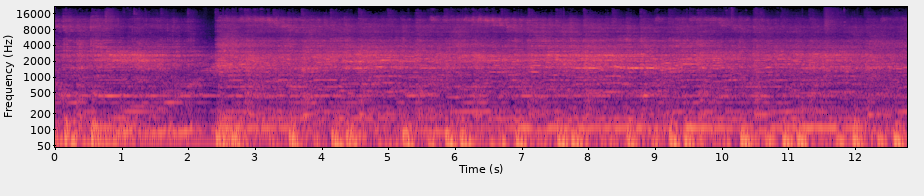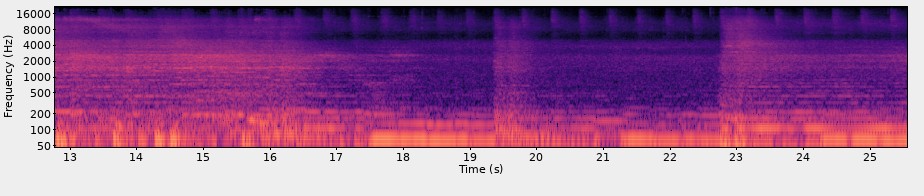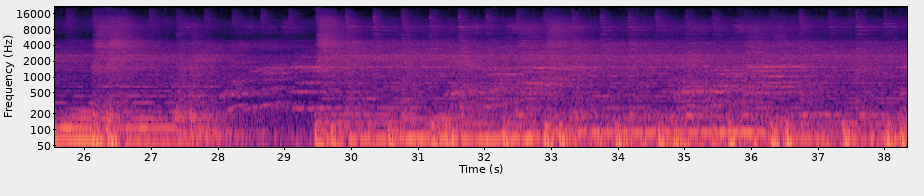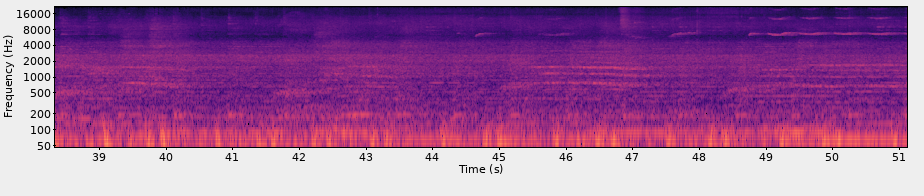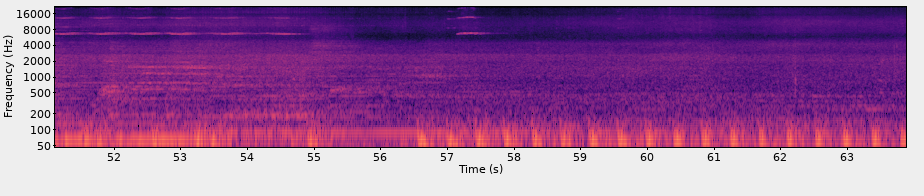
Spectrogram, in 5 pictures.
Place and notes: Huashan 1914 Creative Park - Soundwalk
Holiday crowds, Sound Test, Sony PCM D50 + Soundman OKM II
Taipei City, Taiwan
